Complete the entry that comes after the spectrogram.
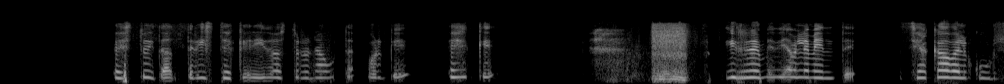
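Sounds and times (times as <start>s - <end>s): woman blowing her nose: 6.3s - 7.0s.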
